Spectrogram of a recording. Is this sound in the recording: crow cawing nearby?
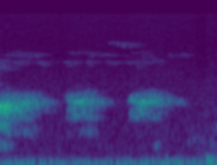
yes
